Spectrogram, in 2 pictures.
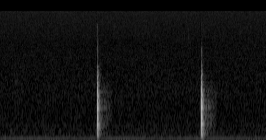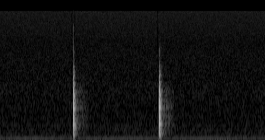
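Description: Game pieces click sharply, one at a time.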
